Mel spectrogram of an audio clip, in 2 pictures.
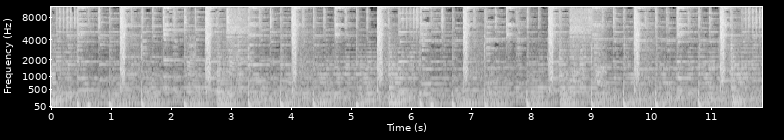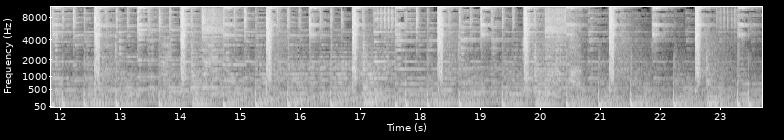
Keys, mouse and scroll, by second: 0.1 scroll up 1, 0.2 2, 3.8 middle click, 3.8 scroll down 3, 4.1 KP_3, 4.2 middle click, 4.6 alt+click, 4.8 3, 4.9 click, 5.4 scroll down 4, 5.8 shift+click, 6.0 shift+click, 6.0 shift+middle click, 6.1 shift+click, 6.3 shift+click, 6.3 scroll down 2, 6.4 shift+middle click, 6.5 scroll up 3, 6.7 shift+click, 6.8 shift+click, 7.0 shift+click, 7.0 shift+middle click, 7.2 shift+click, 7.3 shift+click, 7.4 shift+middle click, 7.5 shift+click, 7.6 shift+click, 7.7 shift+click, 7.8 shift+click, 8.0 shift+middle click, 8.1-8.6 shift+click, 8.2 shift+click, 8.4 shift+click, 8.7 shift+middle click, 8.8 scroll down 5, 8.9 scroll up 6, 9.2 alt+shift+click, 9.7 scroll down 1, 9.8 alt+click, 10.0 alt+click, 10.2 alt+click, 10.2 scroll down 9, 10.8 middle click, 11.2 shift+middle click, 11.2-12.2 scroll up 8, 11.4 middle click, 12.0 click, 12.2 KP_7, 12.3 scroll down 10, 12.5 shift+middle click, 12.6 scroll up 2, 12.6 shift+middle click, 13.1 shift+middle click, 13.4 shift+click, 14.1 scroll down 3, 14.2 scroll up 7, 14.3 shift+middle click, 14.5 shift+middle click, 14.7 shift+click, 14.9 shift+middle click, 15.1 shift+click, 15.6 shift+middle click, 15.8 shift+click, 16.4 shift+middle click, 16.4 shift+click, 16.7 middle click, 17.2 click, 17.6 KP_7, 17.7-18.4 scroll down 13, 17.9 shift+middle click, 18.5 shift+click, 19.0 click, 19.0 scroll up 2, 19.1 click, 19.5 shift+middle click, 19.7 shift+middle click, 19.9 shift+middle click, 19.9 scroll up 2, 20.1 shift+click, 20.4 shift+middle click, 20.5 shift+middle click, 20.8 shift+click, 21.2 shift+middle click, 21.4 shift+middle click, 21.5 shift+click, 22.0 shift+middle click, 22.2 shift+click, 22.7 middle click, 23.2 scroll up 1, 23.5 shift+click.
